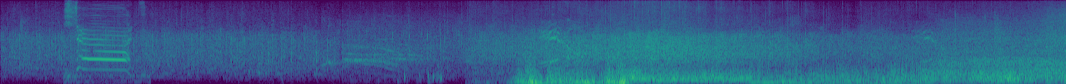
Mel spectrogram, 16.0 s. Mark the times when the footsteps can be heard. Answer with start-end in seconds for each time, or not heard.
not heard.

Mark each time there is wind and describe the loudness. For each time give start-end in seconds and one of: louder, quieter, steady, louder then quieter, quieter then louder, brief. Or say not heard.
7.7-15.9 quieter then louder.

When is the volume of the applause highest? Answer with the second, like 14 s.
10 s.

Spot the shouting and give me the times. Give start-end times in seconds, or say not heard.
0.9-2.2, 8.1-8.8, 13.7-14.1.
